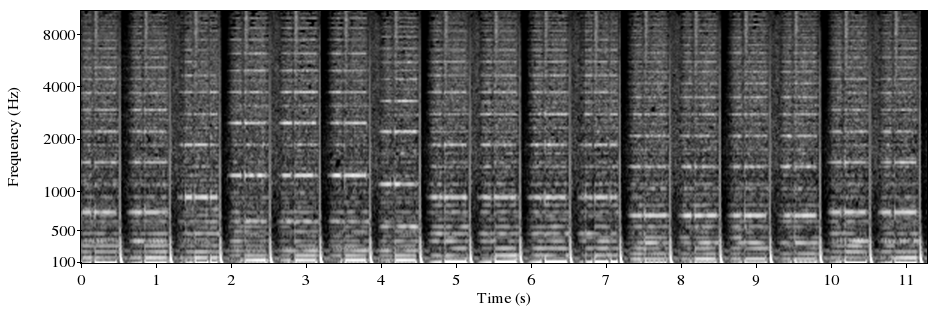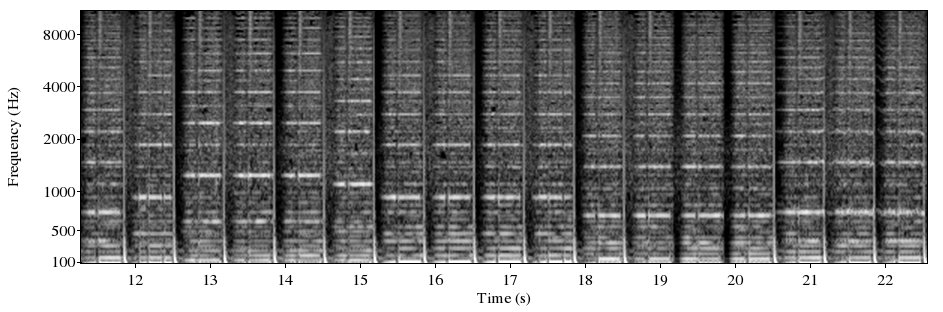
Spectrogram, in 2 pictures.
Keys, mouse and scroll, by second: 0.2-2.5 drag, 8.8 click.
